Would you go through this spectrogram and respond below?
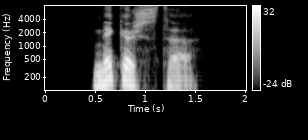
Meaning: inflection of neckisch: 1. strong/mixed nominative/accusative feminine singular superlative degree 2. strong nominative/accusative plural superlative degree
- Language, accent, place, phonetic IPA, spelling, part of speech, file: German, Germany, Berlin, [ˈnɛkɪʃstə], neckischste, adjective, De-neckischste.ogg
